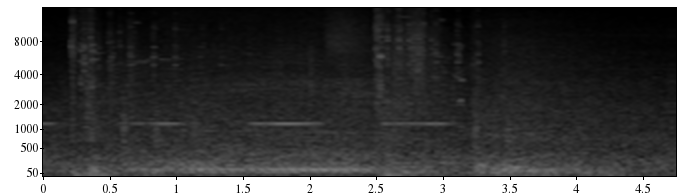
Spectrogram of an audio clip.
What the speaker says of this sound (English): The tow truck again.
